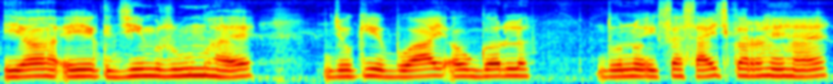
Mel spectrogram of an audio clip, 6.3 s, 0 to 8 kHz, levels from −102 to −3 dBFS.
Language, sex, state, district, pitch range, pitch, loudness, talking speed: Hindi, male, Jharkhand, Palamu, 185-200 Hz, 195 Hz, -13 LUFS, 145 wpm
